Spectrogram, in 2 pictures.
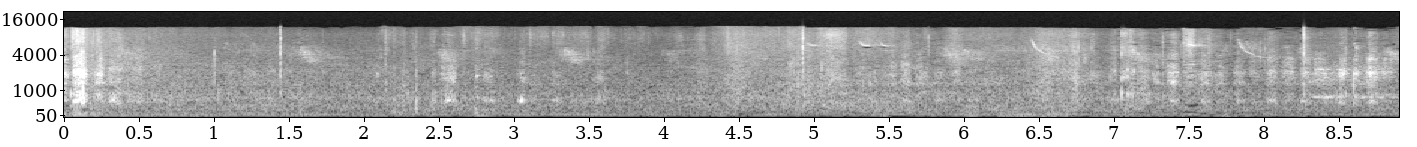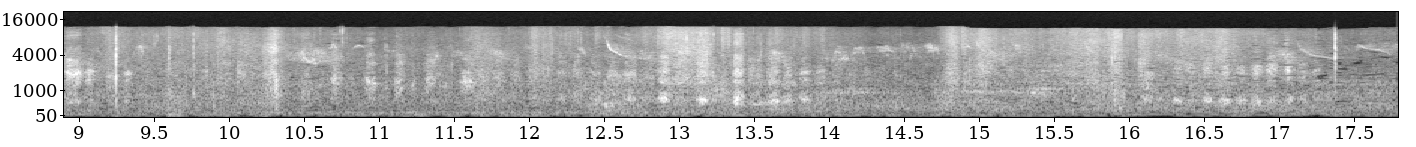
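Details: Young Lhasa Apso puppy panting: soft, breathy, hissing bursts repeat rapidly and unevenly throughout, with a few louder puffs and no other clear sounds.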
